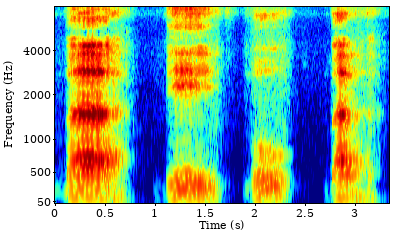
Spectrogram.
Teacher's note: itu adalah makhrajnya asyafatain antara dua buah bibir dan dibacanya posisi bibir tersenyum atau dibaca dengan sifatnya istifal atau dibacanya ringan J ba bi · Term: makhraj ba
